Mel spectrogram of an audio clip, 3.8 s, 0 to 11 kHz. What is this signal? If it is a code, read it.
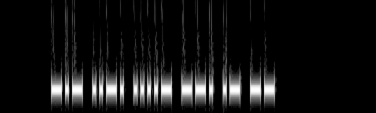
Morse code, heard as a keyed tone, about 36 wpm, 690 Hz. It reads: KF4GAM
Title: USA Call Signs - 6 Characters - 2x Character Spacing - 35wpm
